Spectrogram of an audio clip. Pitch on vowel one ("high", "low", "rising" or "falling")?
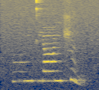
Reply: high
